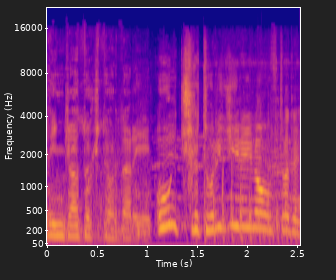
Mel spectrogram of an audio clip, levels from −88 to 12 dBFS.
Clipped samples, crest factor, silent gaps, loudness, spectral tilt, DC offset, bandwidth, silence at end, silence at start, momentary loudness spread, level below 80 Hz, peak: under 0.1%; 16 dB; none; -15 LUFS; -4 dB/octave; 0.7%; 17 kHz; 0 s; 0 s; 9 LU; -54 dBFS; 0 dBFS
